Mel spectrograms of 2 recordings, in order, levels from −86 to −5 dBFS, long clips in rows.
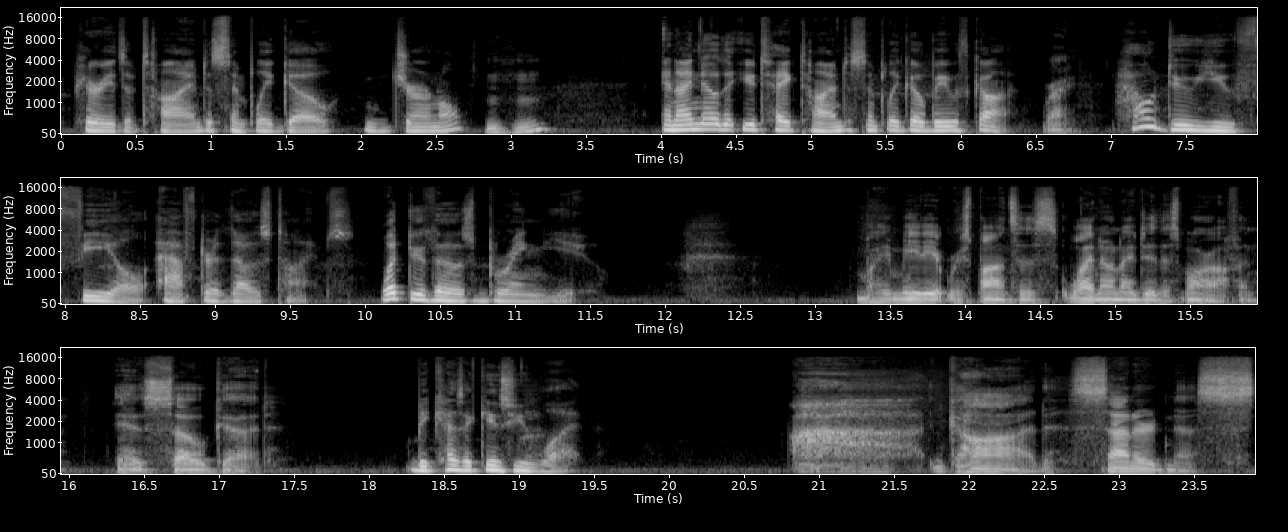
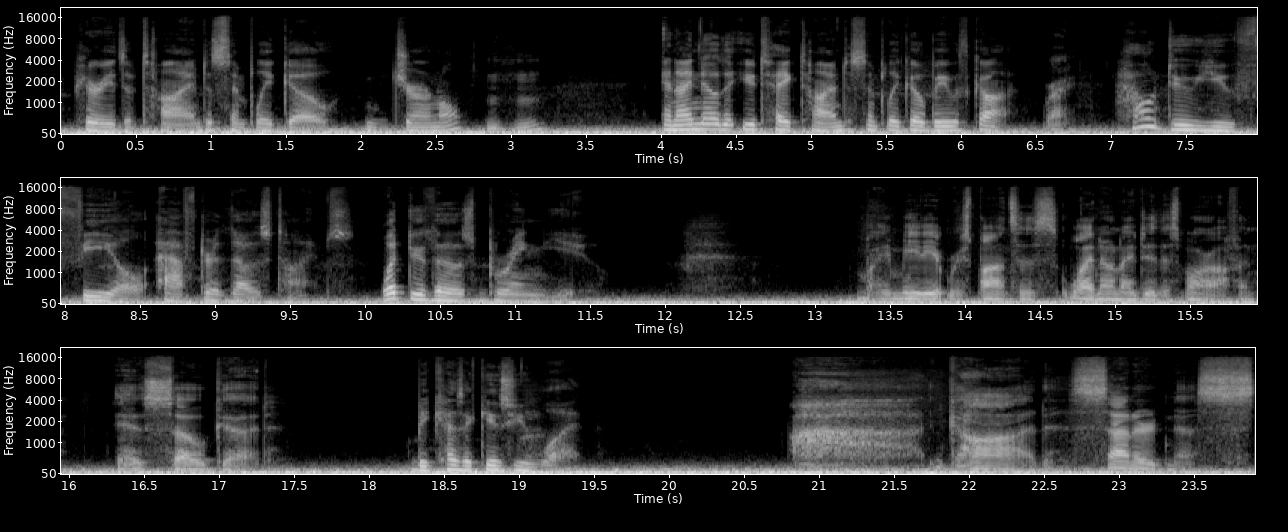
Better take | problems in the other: first | low rumble; noticeable; throughout; 15 dB below the speech

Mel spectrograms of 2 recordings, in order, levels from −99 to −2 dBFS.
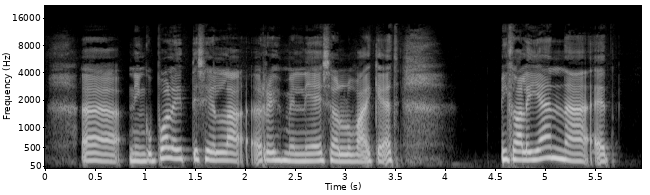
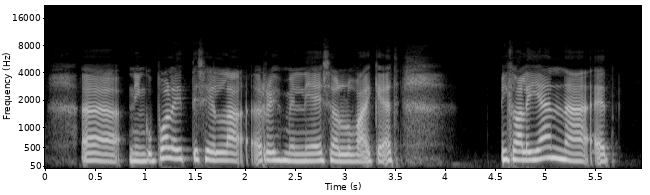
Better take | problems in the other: first | muffled; slightly; fading above 3 kHz

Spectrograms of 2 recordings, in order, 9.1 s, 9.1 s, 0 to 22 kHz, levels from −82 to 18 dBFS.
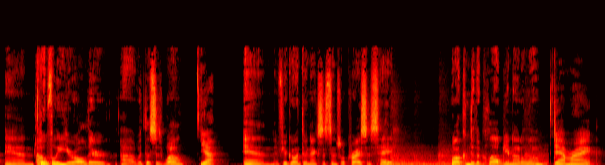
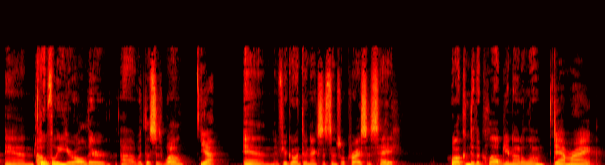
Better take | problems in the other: second | door banging; faint; from 6 to 8 s; peak 10 dB below the speech

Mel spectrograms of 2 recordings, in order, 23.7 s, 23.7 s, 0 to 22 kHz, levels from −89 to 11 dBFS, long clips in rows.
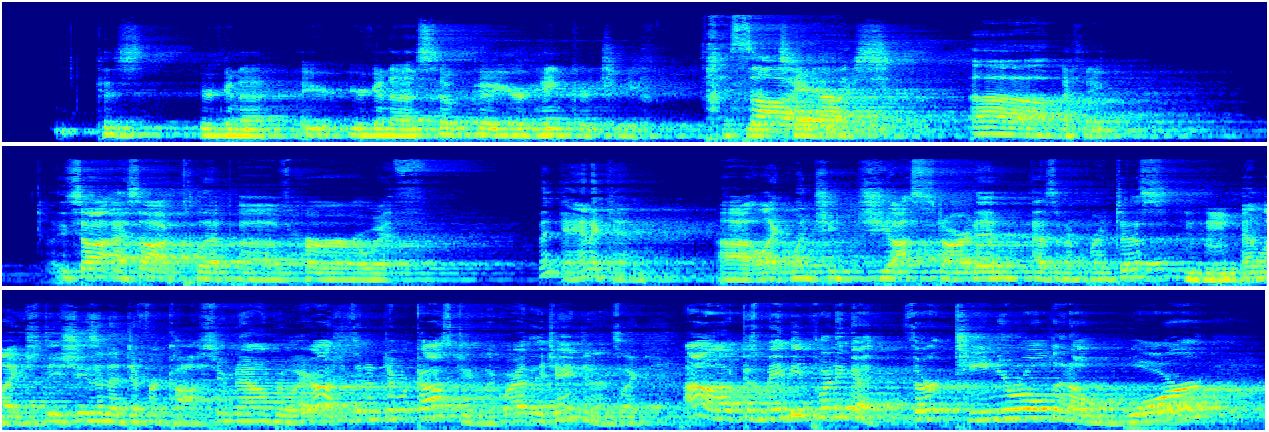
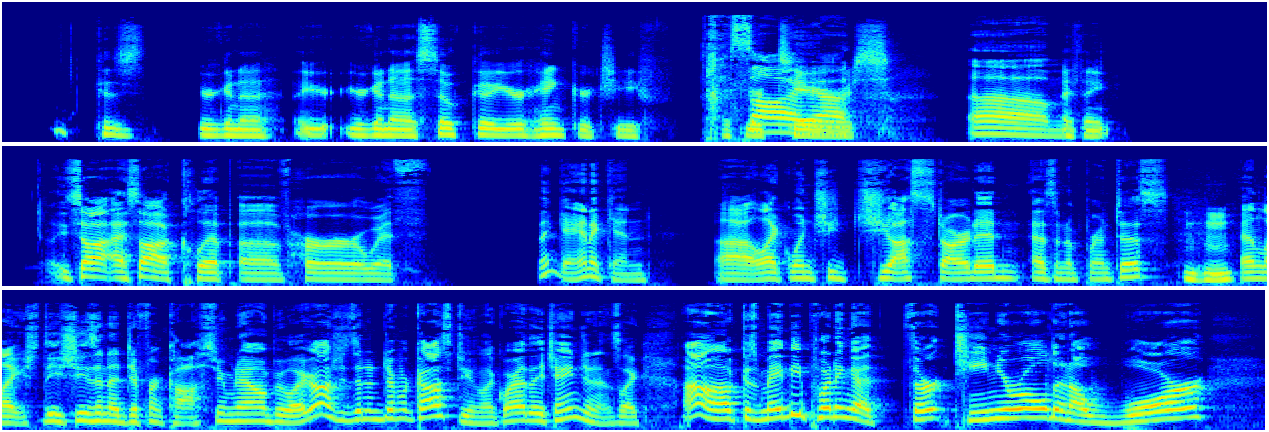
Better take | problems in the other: second | room echo; slight; dies away in 2.1 s

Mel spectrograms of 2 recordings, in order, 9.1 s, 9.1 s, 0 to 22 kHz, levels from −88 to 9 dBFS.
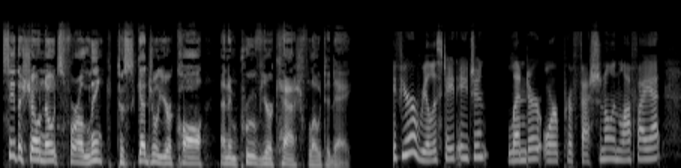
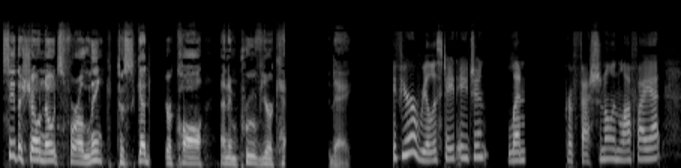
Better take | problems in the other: first | audio cutting out; at 2 s, at 4 s for 0.5 s and at 7 s for 0.5 s

